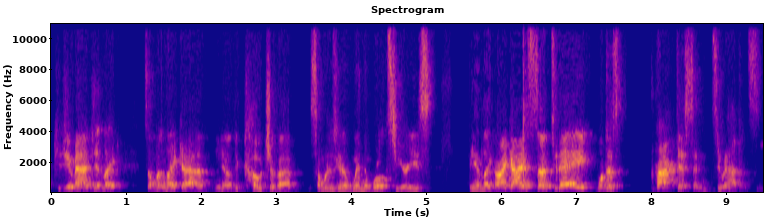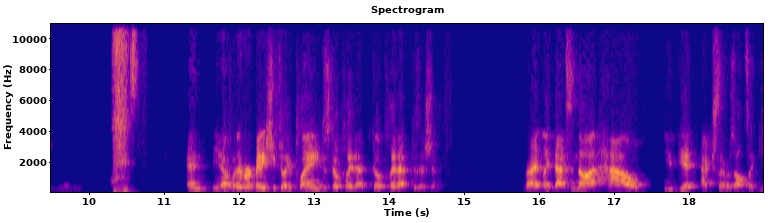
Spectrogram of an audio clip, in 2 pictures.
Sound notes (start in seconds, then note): 9.8 laughing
